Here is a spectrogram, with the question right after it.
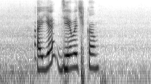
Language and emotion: Russian, positive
